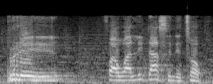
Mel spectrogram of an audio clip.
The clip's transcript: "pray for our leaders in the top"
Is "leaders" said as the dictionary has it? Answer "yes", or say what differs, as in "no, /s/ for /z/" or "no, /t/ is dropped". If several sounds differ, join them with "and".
no, /s/ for /z/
